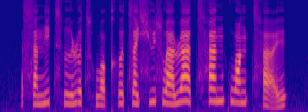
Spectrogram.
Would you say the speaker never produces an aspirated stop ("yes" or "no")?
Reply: no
